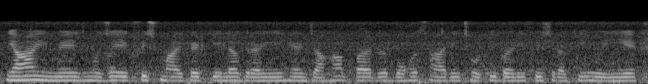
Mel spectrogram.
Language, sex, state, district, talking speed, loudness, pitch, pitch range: Hindi, female, Bihar, Jahanabad, 185 wpm, -25 LUFS, 180 Hz, 175-185 Hz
